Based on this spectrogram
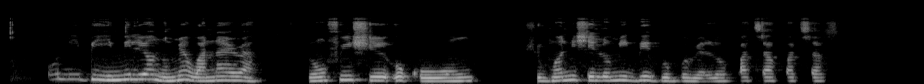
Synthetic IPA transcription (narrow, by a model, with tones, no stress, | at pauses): o˦nĩ˧bi˦i˧mĩ˦li˦ɔ̃˦˨nũ˨˦mɛ̃˦˨wa˨˦nã˦i˦ɾa˦˨ | lõ˨˦fĩ˦n̩˦ʃe˧o˦˨ko˨wo˨˧˨hũ˧ | ʃu˨ɡ͡bɔ̃˨˦nĩ˦ʃe˧lo˦mĩ˦ɡ͡be˦˨ɡ͡bo˧ɡ͡bo˧˨ɾɛ˨lɔ˧k͡pa˦ta˦k͡pa˦ta˦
